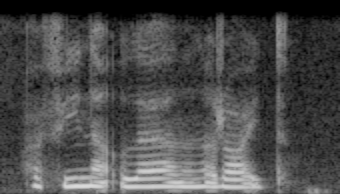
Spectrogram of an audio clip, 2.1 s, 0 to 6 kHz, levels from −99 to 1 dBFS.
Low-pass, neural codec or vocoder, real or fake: 5.4 kHz; none; real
